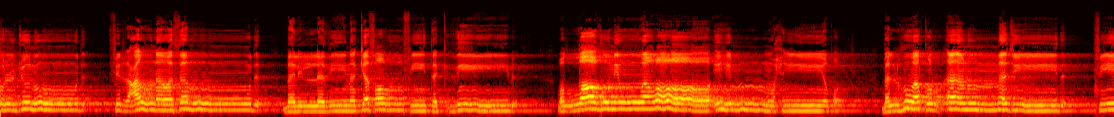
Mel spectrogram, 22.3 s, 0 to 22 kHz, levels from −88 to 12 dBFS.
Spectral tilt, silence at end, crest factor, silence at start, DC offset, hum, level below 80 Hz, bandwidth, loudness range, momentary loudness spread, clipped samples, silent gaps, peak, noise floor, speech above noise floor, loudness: -5 dB/octave; 0 s; 22 dB; 0 s; under 0.1%; none; -70 dBFS; 14 kHz; 9 LU; 15 LU; under 0.1%; none; 0 dBFS; -47 dBFS; 25 dB; -22 LUFS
